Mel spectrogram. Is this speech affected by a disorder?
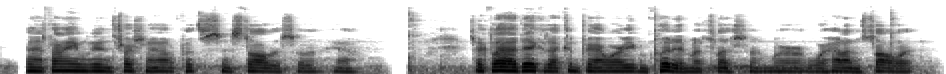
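Yes: Parkinson's disease.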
